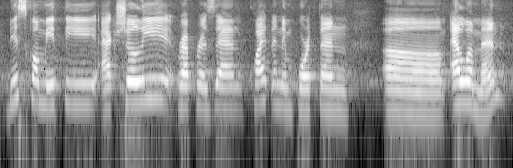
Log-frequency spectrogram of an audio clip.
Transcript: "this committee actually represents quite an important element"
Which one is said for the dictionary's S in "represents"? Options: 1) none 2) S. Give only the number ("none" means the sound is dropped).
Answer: 1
